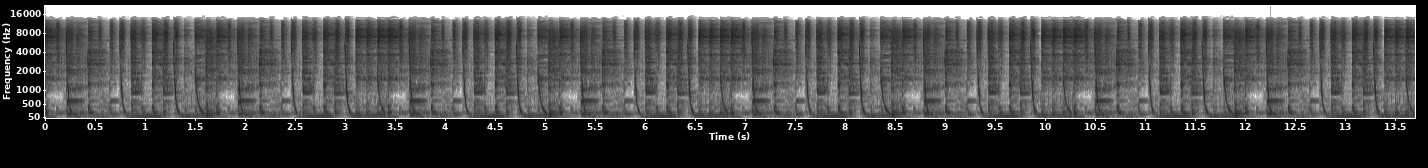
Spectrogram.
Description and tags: I've made this out of a few drum samples in FL Studio and placed a deep rolling bassline underneat it to make it flow.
